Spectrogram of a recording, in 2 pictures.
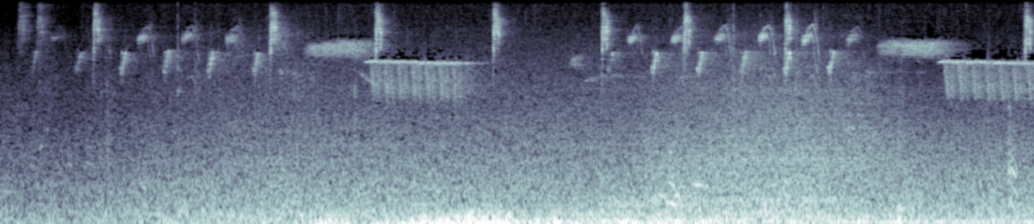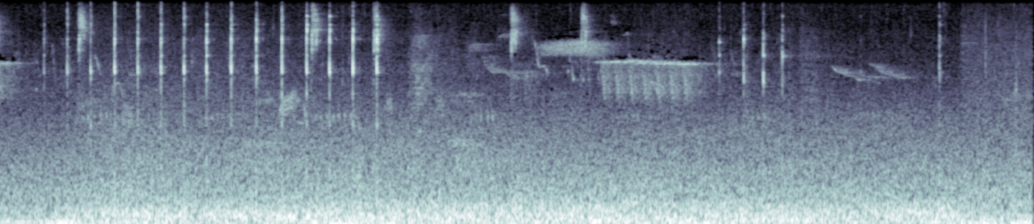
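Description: Birds calling over a steady low rumble: short high chirps throughout, one call that comes back three times about six or seven seconds apart, and a quick run of ticks around the middle.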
